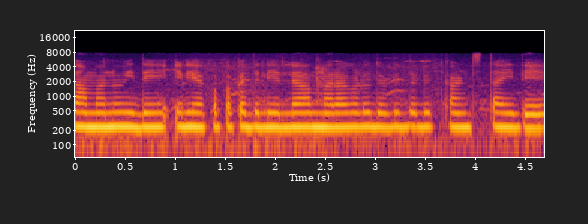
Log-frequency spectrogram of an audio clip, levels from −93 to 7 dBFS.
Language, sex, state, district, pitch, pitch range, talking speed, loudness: Kannada, female, Karnataka, Raichur, 230 Hz, 230-235 Hz, 140 wpm, -13 LUFS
